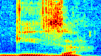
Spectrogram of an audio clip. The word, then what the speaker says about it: Giza: a commonly supposed egypt that is pronounced giza mirantian great pyramids of megurinos kofo and pinaka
